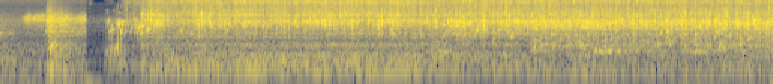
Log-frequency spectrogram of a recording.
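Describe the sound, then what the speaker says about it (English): Water pours and trickles steadily as it is strained out of a pot of beeswax, a soft continuous splashing after a brief clatter at the start, fairly quiet. "we'll just strain off a little bit of the water first."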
